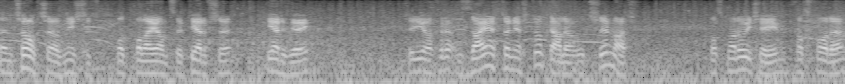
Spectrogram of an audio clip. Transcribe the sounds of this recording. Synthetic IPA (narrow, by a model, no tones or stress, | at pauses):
t̪ɛnt͡ʂɔwk̚tʂɛbazɲiʂt͡ʂɘt͡ɕpɔt̪̚palajɔnt̪sɘpʲjɛɾfʂɘ | pʲjɛɾvʲɛj | t͡ʂɘlʲiɔxɾɔzajɔɲt͡ɕt̪ɔɲɛʂt̪ukɛalɛutʂɘmat͡ɕ | pɔsmaɾujt͡ɕɛimfɔsfɔɾɛ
